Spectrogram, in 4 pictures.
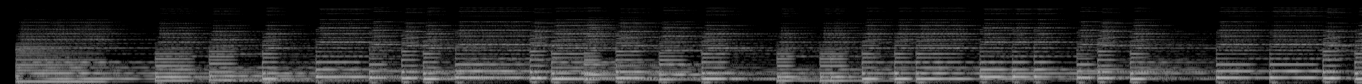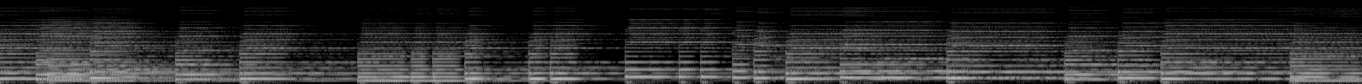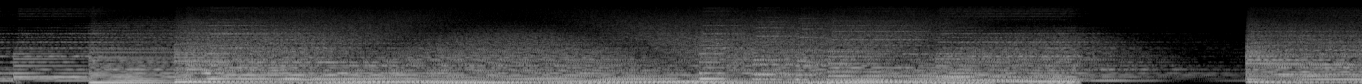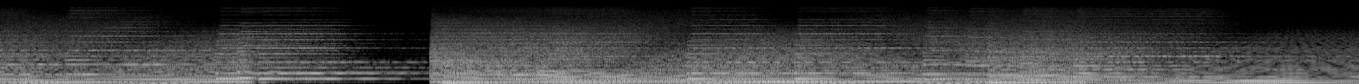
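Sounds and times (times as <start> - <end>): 
musical instruments: 0.2 - 54.4.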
